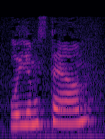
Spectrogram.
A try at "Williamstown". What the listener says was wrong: What happened to the L's? You knocked the L's out of that word.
